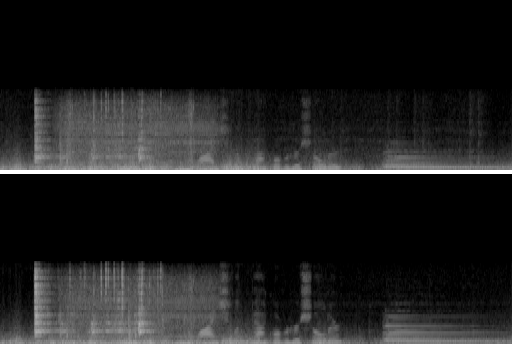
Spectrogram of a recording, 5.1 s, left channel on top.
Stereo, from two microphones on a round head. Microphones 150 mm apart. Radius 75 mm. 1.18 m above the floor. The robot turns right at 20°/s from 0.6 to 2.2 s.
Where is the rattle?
65° right (ahead or behind); by 1.6 s 45° right (ahead or behind).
